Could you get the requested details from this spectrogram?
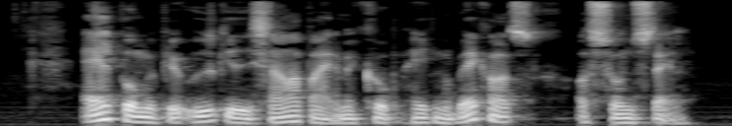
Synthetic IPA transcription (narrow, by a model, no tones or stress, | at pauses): ælb̥ɔ̽mð̩b̥le̝ʊʔuð̞ˠɡ̥ið̩ˠisɑ̈mɑ̈ːb̥ɑ̈ɪ̰d̥əmekʰɔ̰ːb̥n̩heɡ̥ŋ̩oʋekʰɒ̥s | ɒ̽sɔnsd̥æl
